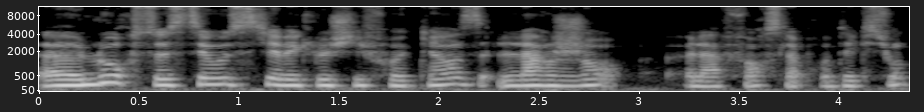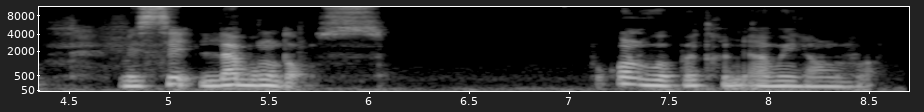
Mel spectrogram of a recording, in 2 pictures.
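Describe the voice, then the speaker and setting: A woman's voice: lowish voice, steady tone, moderate pace, dark tone. A woman doing a casual spoken card reading, talking straight to the viewer with many fillers and restarts. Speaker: card reader.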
